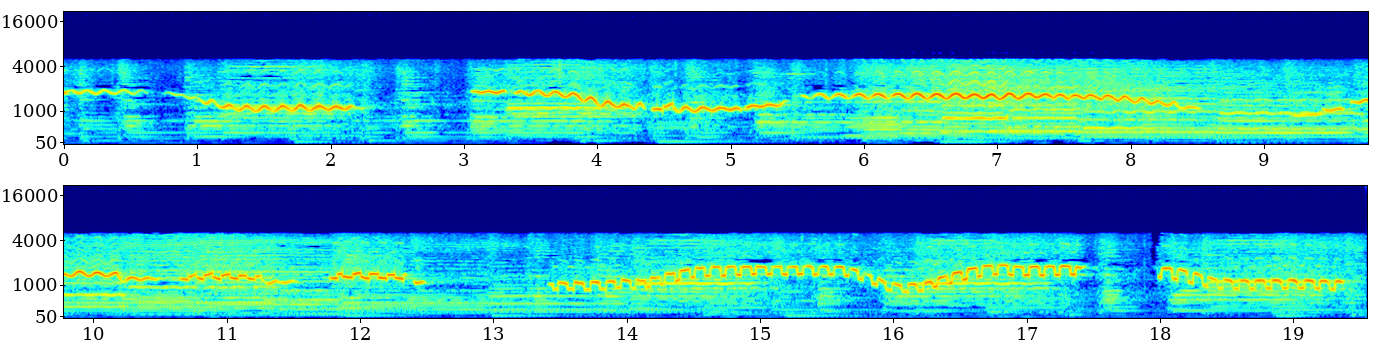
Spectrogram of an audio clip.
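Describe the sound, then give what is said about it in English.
A man whistles a warbling, birdlike melody full of quick trills and swoops, imitating nightingale song. It is loud, running continuously over a steady instrumental accompaniment. “The Birdman was a fellow named …, and he could out-whistle a flock of nightingales.”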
